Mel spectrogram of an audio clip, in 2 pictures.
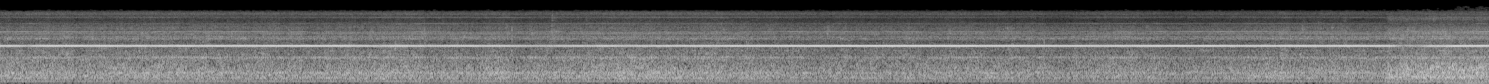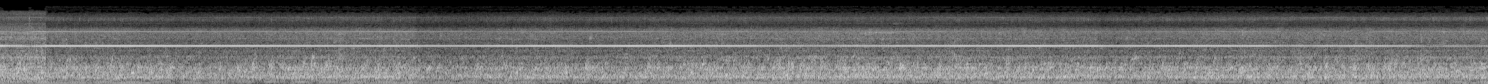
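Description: Aquarium pump running: a steady rushing hum with a constant high whine. The hum changes a little about halfway through.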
